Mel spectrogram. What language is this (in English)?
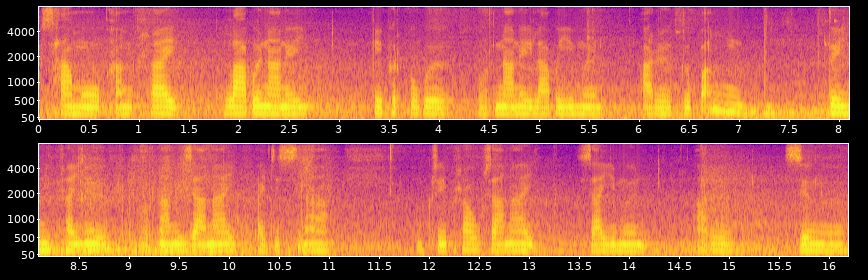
Bodo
